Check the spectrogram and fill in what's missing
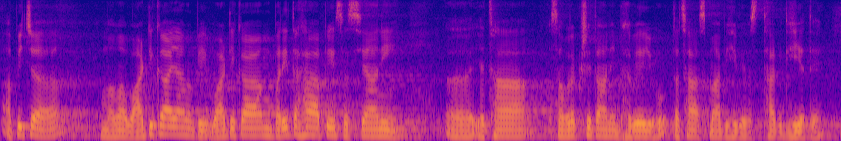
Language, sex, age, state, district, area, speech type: Sanskrit, male, 30-45, Karnataka, Uttara Kannada, rural, spontaneous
